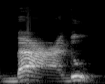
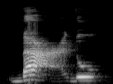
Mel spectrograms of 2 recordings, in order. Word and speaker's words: بَعْدُ: Then بَعْدُ. Notice to the عَيْن letter. Okay. It is عَيْن, it is not Hamza. بَعْدُ. No, it is بَعْدُ. Repeat please. بَعْدُ.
